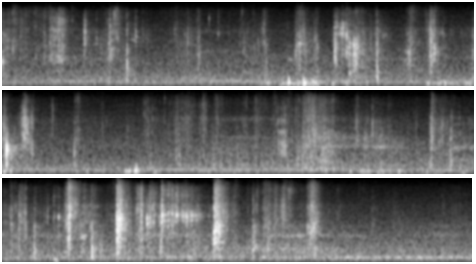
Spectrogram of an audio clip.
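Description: Quiet footsteps on pavement scattered with dry leaves, with occasional light knocks and rustles coming in small clusters.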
